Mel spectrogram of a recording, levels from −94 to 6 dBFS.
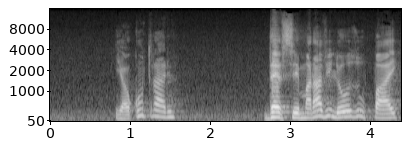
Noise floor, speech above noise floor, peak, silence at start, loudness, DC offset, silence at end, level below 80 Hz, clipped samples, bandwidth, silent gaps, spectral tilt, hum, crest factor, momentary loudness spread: -44 dBFS; 30 dB; 0 dBFS; 0.8 s; -14 LUFS; under 0.1%; 0 s; -52 dBFS; under 0.1%; 14 kHz; none; -5 dB/octave; none; 16 dB; 11 LU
